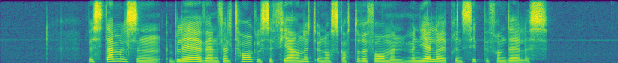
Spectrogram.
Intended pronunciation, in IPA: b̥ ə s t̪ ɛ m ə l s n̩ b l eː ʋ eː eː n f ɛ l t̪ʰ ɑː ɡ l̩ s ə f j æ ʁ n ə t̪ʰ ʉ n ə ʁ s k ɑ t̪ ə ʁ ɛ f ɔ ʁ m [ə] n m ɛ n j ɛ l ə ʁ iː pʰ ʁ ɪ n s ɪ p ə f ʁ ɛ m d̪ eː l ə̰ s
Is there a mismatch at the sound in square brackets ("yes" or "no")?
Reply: no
